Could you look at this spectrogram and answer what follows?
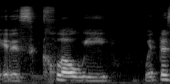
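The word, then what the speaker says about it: Chloé: or Khloe Kardashian with the K it is Chloe with the C with an accent over the e so it's Chloe so yeah that is number one the second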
